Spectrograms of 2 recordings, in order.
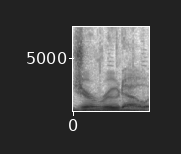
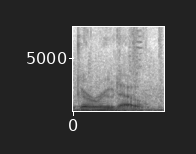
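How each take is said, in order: First: It starts with a soft J-like G sound. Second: It starts with a hard G sound. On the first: The speaker calls it wrong. "why was I saying Gerudo" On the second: The speaker calls it right. "instead of Gerudo"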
